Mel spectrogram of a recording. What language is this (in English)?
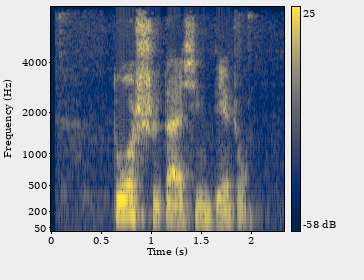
Chinese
